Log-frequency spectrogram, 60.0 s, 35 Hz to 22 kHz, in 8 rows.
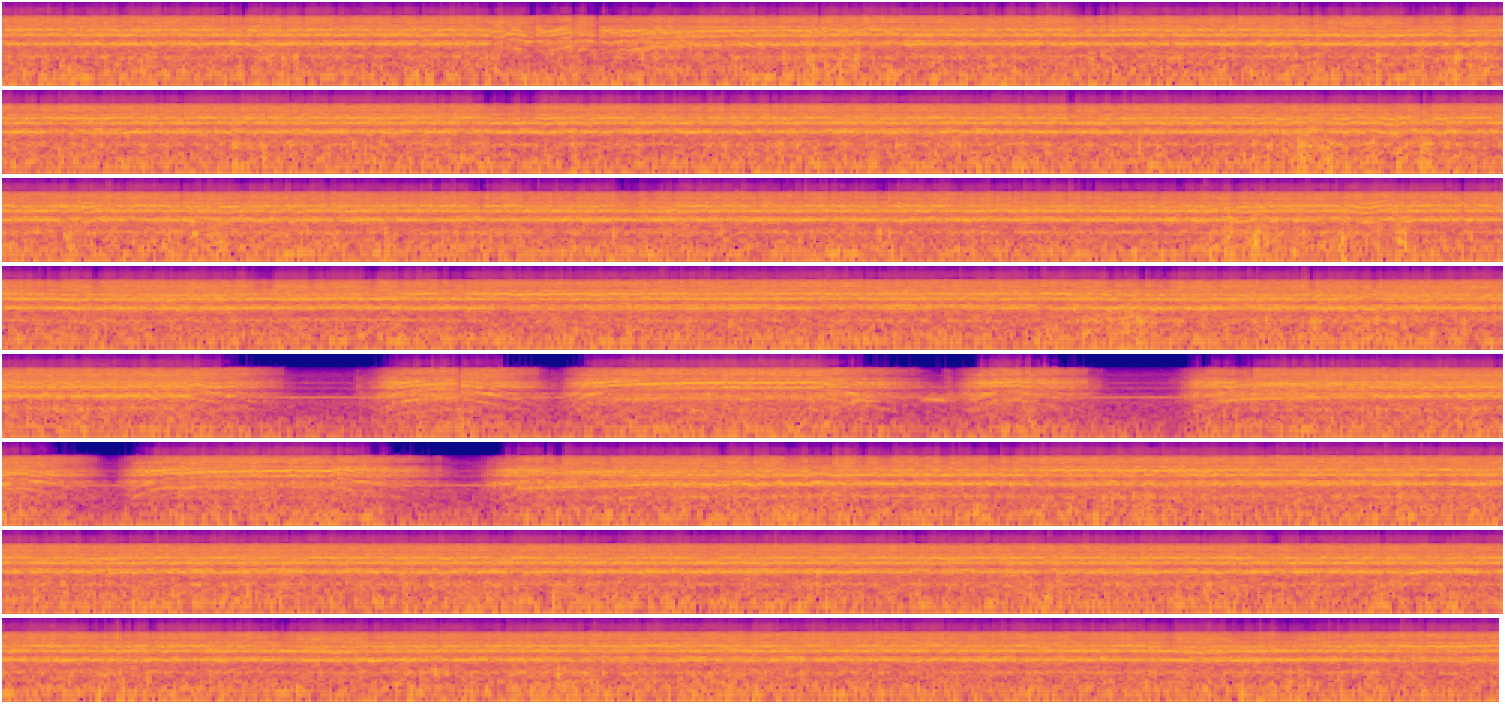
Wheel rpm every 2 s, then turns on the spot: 230, 170, 230, 230, 230, 230, 230, 240, 230, 240, 230, 230, 220, 230, 220, 130, 120, 50, 150, 90, 180, 220, 230, 230, 230, 230, 230, 230, 230, 220.
38-40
